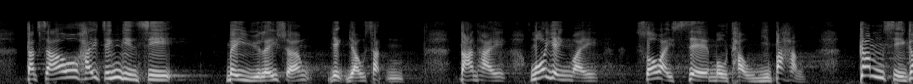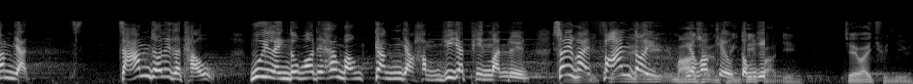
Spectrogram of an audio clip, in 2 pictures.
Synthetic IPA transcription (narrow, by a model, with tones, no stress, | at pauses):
t̪ɐ˨k̚sɐ˨˥wɦɐ˨˥jt͡sɪ˨˥ŋkiː˨nsiː˨ | me˨jɥyː˨˩le˨˧jsœː˨˥ŋjɪ˨k̚jɐ˨˧wsɐ˥t̚m̩˨˧ | t̪aː˨nɦɐ˨jŋɔː˨˧jɪ˨ŋwɐ˨˩j | sɔː˨˥wɐ˨˩jsɛː˨mo˨˩wt̪ʰɐ˨˩wjiː˨˩pɐ˥t̚hɐ˨˩ŋ | kɐ˥msiː˨˩kɐ˥mjɐ˨t̚ | t͡saː˨˥mt͡sɔː˨˧leː˥kɔː˧t̪ʰɐ˨˥w | wuː˨˧jlɪ˨ŋt̪o˧wŋɔː˨˧t̪e˨jɦœː˥ŋkɔː˨˥ŋkɐ˧ŋjɐ˨t̚hɐ˨˩mjyː˥jɐ˥t̚pʰiː˧nwɐ˨nlyː˨nsɔː˨˥jiː˨˧ŋɔː˨˧˥ɐ˨˩jfaː˨˥nt̪ɵ˧ɥjœː˨˩ŋɔː˧kʰiː˨˩wt̪ʊ˨ŋjḭ˨n | t͡sɛː˧wɐ˨˦jt͡ʃʰyː˨˩ni˨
